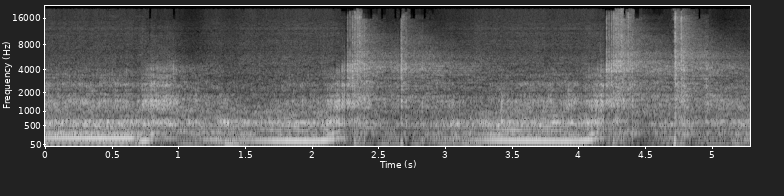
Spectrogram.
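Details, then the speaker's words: Jaguar F-Type cold start, active exhaust valves open (loud mode), which even when working stay open a few seconds until engine vacuum builds to close them; loud revs flare and settle to high booming idle: normal cold start with valves open. "But even if they were working, they're in loud mode for a few seconds until the engine and vacuum system builds up enough vacuum to be able to close the valves and annoy your neighbors within that time successfully."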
